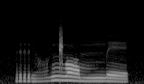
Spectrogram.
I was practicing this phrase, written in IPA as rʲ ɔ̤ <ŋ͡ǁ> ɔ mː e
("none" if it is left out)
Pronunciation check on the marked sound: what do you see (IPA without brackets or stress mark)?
ŋ͡ǁ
